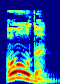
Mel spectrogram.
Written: olden

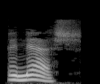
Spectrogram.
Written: inesh

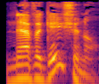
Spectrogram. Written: navigational

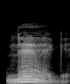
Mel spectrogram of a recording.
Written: nag

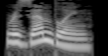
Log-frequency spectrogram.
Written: resembling

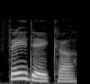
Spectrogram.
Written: Fadeyka

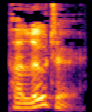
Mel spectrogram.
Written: polluter

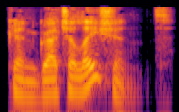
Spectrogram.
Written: congratulations

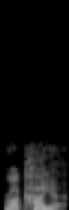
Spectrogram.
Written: rocaille

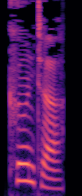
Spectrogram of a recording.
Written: Kunta

